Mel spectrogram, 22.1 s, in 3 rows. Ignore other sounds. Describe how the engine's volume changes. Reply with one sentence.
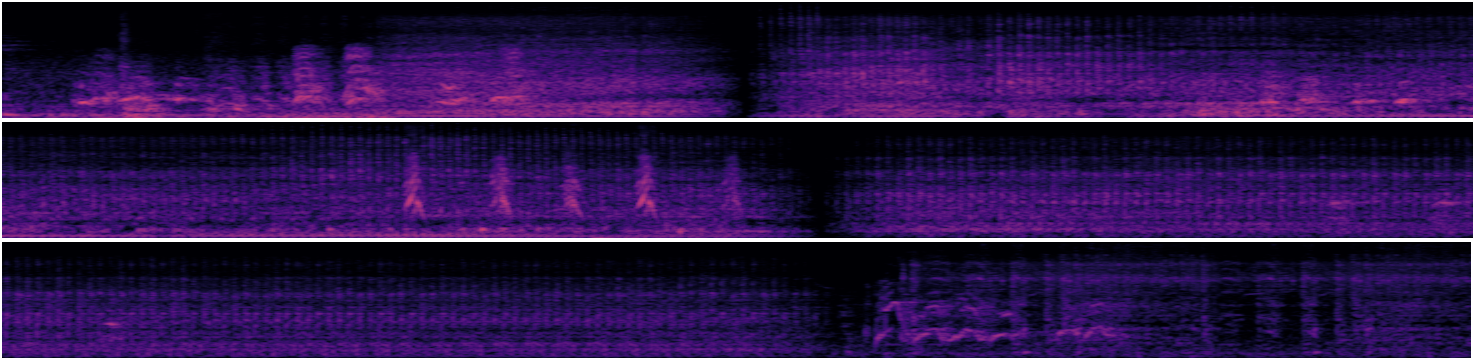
The volume of the engine goes down.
